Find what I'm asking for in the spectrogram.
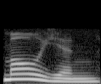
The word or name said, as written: mullion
